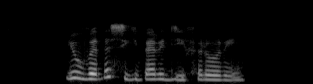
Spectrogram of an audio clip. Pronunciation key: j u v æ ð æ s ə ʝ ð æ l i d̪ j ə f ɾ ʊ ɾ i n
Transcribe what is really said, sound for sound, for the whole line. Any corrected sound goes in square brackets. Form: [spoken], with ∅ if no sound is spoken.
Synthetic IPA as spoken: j u v æ ð æ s ə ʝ [v] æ [ɾ] i d̪ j ə f ɾ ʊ ɾ i n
